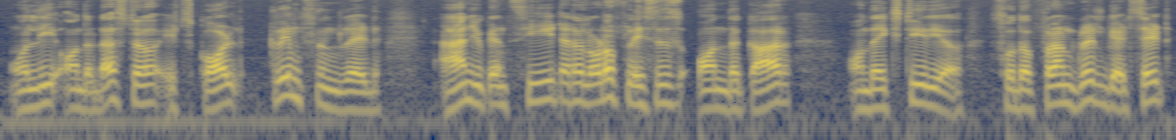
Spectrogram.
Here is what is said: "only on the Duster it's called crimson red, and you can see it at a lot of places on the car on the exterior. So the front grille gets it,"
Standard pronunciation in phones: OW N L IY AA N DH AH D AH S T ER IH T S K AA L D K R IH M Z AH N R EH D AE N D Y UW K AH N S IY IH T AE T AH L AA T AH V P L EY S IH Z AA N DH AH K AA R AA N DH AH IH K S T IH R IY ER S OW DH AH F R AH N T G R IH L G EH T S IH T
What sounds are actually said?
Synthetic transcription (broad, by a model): OW N L IY AA N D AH D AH S T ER IH T S K AA L D K R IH M S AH N R EH D AE N D Y UW K AH N S IY IH T AE T AH L AA T AH V P L EY S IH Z AA N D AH K AA R AA N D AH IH K S T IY R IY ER S OW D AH F R AH N T G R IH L G EH T S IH T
